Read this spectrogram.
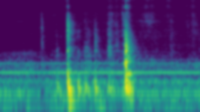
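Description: Something is set down on a table with a few sharp knocks.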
